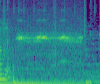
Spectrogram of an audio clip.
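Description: A steady high-pitched trill, slightly pulsing, that starts shortly after the speech stops and cuts off after about a second and a half.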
